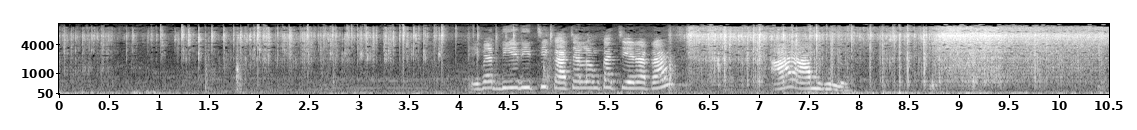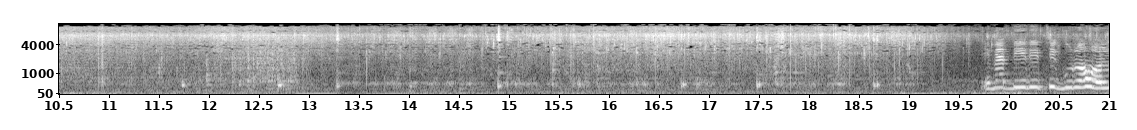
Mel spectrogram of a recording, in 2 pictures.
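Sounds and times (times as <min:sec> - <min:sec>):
food sizzling in hot oil: 0:00.0 - 0:03.9, 0:06.1 - 0:21.0
spoon scraping and tapping pan: 0:11.7 - 0:19.2.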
